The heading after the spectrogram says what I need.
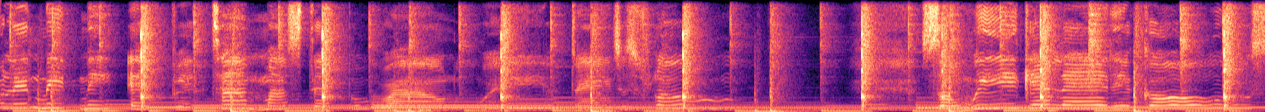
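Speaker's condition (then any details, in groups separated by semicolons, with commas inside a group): No condition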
